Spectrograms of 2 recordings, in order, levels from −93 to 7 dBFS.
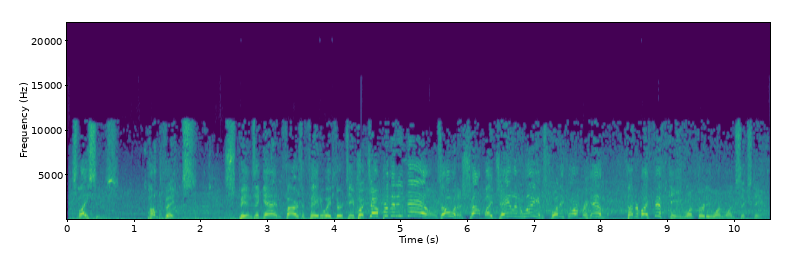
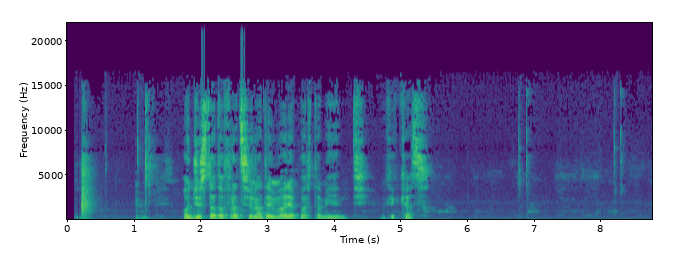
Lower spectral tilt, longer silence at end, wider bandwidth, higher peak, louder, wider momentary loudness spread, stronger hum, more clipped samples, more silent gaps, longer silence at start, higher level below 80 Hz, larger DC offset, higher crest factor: about the same, -3 dB/octave vs -2.5 dB/octave; second, 0 s vs 1.85 s; second, 12 kHz vs 16.5 kHz; about the same, 0 dBFS vs 0 dBFS; about the same, -18 LUFS vs -16 LUFS; second, 8 LU vs 18 LU; neither; neither; neither; second, 0 s vs 0.2 s; first, -40 dBFS vs -52 dBFS; neither; about the same, 18 dB vs 20 dB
